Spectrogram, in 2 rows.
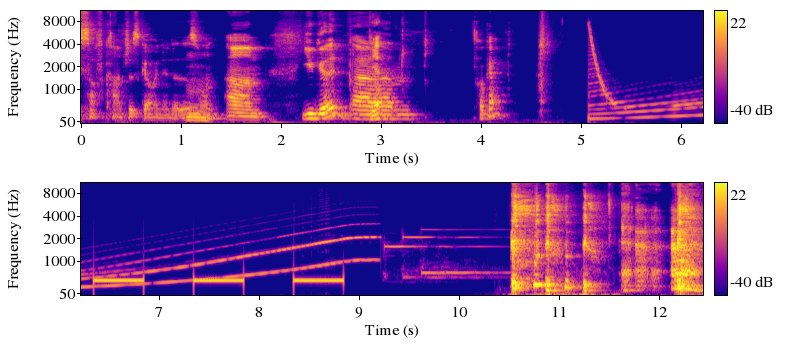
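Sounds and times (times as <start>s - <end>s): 
speech: 0.0s - 4.7s
rising electronic tone: 5.0s - 10.4s
steady beeps: 5.1s - 10.4s
person coughing harshly: 10.5s - 12.4s
person clearing throat: 10.6s - 12.4s.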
